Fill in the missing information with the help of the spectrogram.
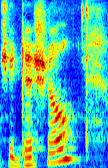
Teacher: It's a dark L. So you might put a short little schwa in there, judicial.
